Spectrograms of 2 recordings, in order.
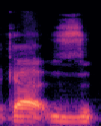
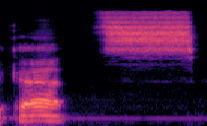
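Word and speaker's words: Katz: For example, the German name K-A-T-T-Z, cat. How do you say? You don't say cat z. No, you say cats. You make the z letter into an s phoneme because the t is voiceless.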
